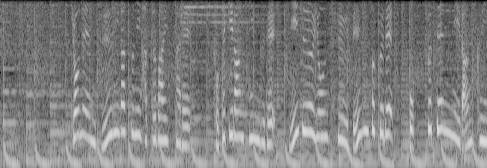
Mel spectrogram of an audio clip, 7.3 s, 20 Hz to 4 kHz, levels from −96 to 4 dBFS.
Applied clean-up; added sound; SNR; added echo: none; none; none; none.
